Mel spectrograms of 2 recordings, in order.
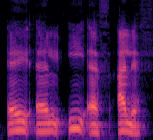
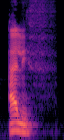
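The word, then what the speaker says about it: ألف: find it spelled sometimes a lef Aleph this is wrong it should be a leaf a leaf not la la LF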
